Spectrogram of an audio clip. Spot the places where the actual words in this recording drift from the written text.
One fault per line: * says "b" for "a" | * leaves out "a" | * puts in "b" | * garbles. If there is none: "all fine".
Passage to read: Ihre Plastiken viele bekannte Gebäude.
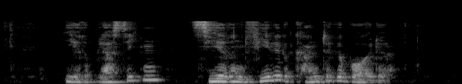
* puts in "zieren"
